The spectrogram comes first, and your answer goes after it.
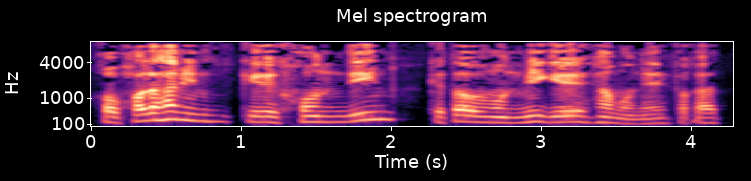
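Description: A man teaching a grammar lesson, repeating word forms slowly and correcting himself as he goes. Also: fairly high pitch, dull audio.

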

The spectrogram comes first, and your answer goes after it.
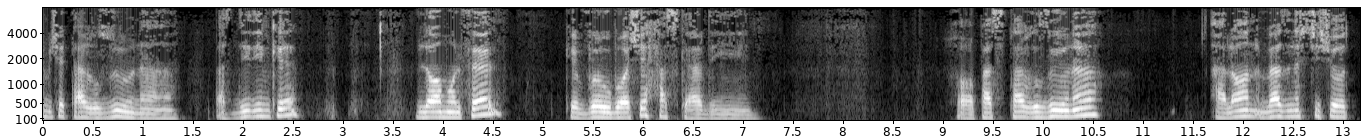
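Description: Gravelly man teaching grammar. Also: mid-range voice, darkish tone, highs cut off. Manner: repeats word forms slowly, corrects himself. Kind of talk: spoken grammar lesson.

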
